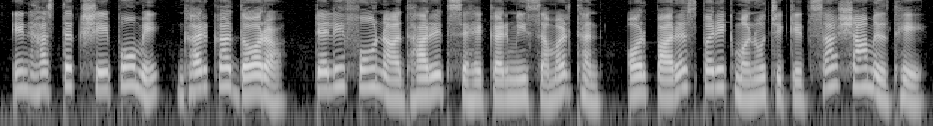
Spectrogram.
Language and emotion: Hindi, neutral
